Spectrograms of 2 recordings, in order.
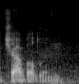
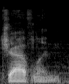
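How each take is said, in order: First: The second vowel is clearly pronounced. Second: The second vowel is skipped over quickly. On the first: "but you say javelin" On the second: "I just roll over that second A like javelin"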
